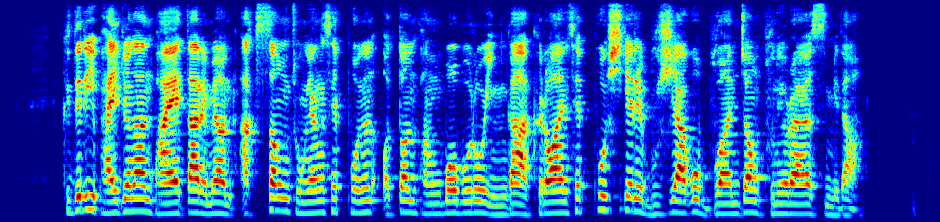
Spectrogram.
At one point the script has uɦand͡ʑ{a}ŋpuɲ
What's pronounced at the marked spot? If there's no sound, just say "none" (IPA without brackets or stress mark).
ʌ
